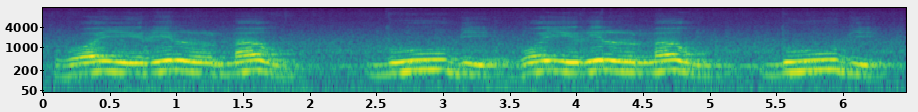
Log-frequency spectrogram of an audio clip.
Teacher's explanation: dari pangkal lidah, pangkal pinggir lidah. Jadi dia menggelayut ke depan sampai ke ujungnya. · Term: sifat istitolahnya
